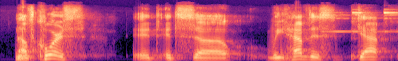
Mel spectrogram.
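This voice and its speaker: A man's medium-pitched voice with ordinary pitch variation, a normal speaking voice. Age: 60s. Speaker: congressional candidate. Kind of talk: campaign speech.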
